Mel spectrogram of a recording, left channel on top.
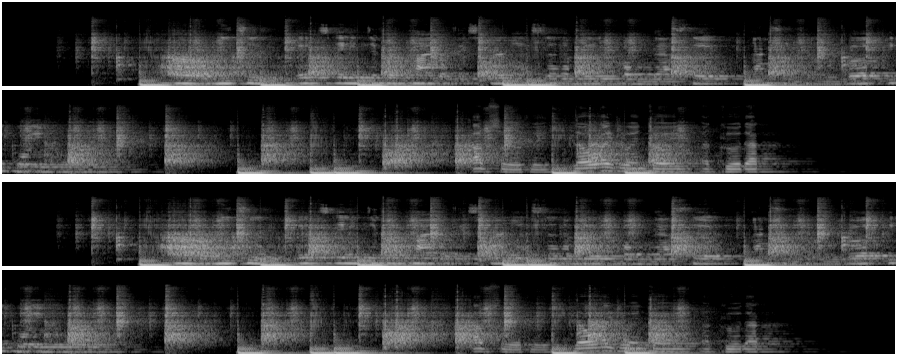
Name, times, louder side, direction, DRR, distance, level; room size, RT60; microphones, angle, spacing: sound 1, 0.7-15.8, right 1 dB, 10° right, 2.1 m, -27 dB
voice 1, 1.7-7.2 7.5-10.0, equal, 10° left, 5 dB, 4.3 m, -32 dB
voice 2, 13.6-16.5, left 2 dB, 75° left, 5 dB, 1.4 m, -32 dB
29.0 x 20.5 x 8.8 m, 1.1 s
head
